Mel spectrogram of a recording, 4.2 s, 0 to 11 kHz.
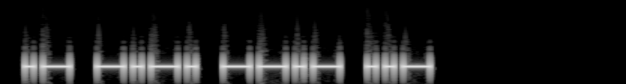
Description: Morse code, heard as a keyed tone, about 20 wpm, 700 Hz. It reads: ACQU
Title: Build A Word - 4 Letters At A Time - 11-Letter Words - 20wpm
